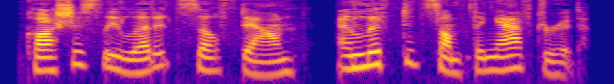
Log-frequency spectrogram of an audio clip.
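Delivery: ordinary delivery, nothing marked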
